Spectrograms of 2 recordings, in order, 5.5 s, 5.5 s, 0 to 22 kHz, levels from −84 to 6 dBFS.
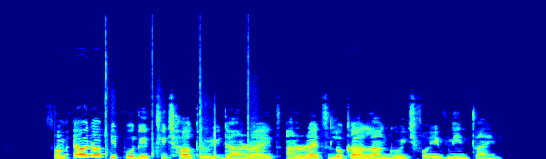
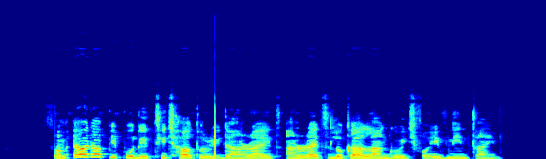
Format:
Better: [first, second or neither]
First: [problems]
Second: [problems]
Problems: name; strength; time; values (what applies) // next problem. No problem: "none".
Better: second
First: noise reduction (neural mask model RNNoise)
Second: none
